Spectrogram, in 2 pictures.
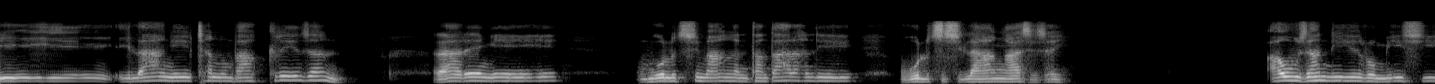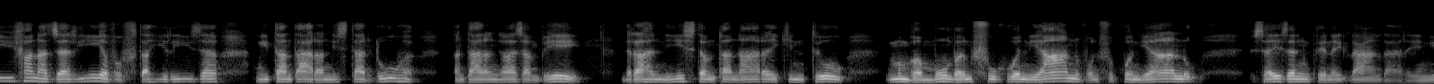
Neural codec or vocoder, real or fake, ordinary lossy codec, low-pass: codec, 16 kHz, 0.8 kbps, ZipCodec; fake; none; none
